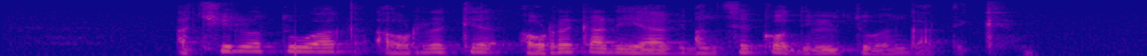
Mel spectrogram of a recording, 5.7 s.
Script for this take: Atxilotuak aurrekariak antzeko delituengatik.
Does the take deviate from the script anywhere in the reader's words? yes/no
no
